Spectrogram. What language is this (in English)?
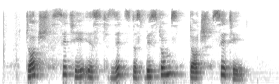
German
